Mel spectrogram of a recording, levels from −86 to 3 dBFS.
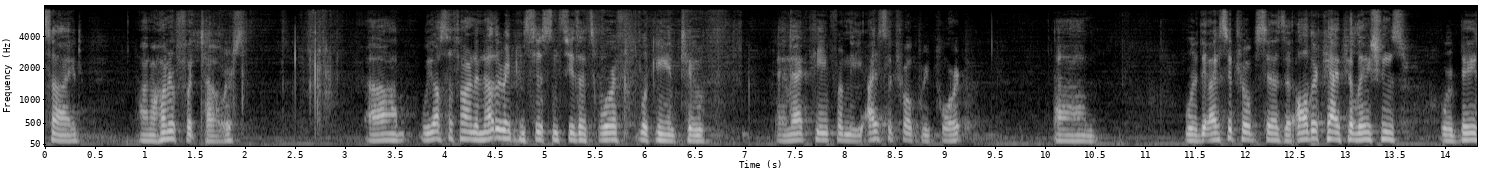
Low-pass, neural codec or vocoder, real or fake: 7.2 kHz; codec, 44.1 kHz, 2.6 kbps, SNAC; fake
